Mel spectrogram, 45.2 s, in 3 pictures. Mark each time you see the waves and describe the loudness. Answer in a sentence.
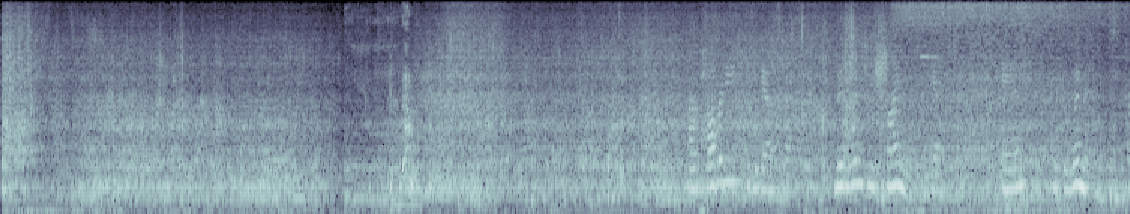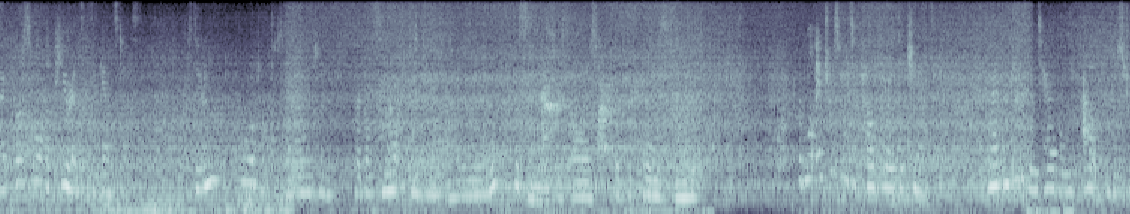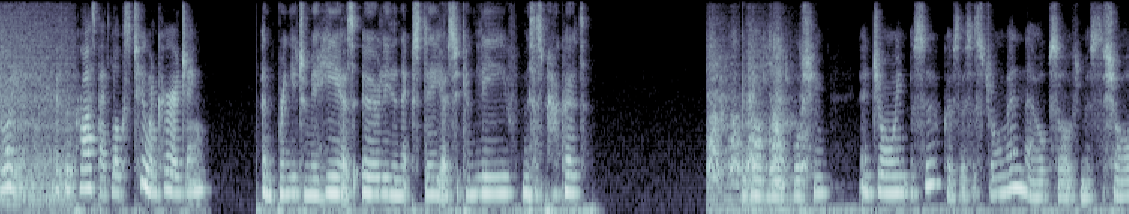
You can hear the waves from 0.0 to 31.1 s, at a steady volume.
